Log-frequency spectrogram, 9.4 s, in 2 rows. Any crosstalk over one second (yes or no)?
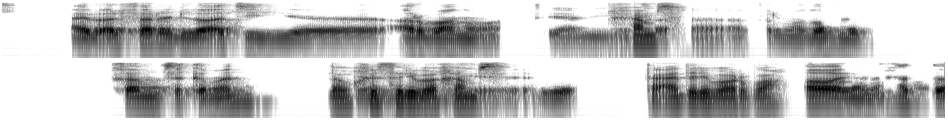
no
